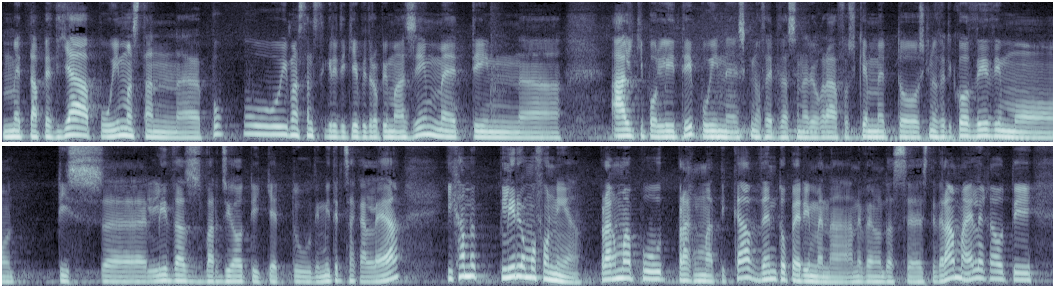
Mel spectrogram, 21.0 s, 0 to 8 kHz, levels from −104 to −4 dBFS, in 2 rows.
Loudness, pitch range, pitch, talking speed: -23 LUFS, 110-140 Hz, 120 Hz, 125 wpm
